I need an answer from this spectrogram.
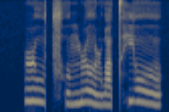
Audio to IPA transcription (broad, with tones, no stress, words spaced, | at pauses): ɻu˥˩ t͡sʰʊ˧˥ŋɻɤ˥˩ɻwä˩ t̪ʰjo˥˩ʊ̯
